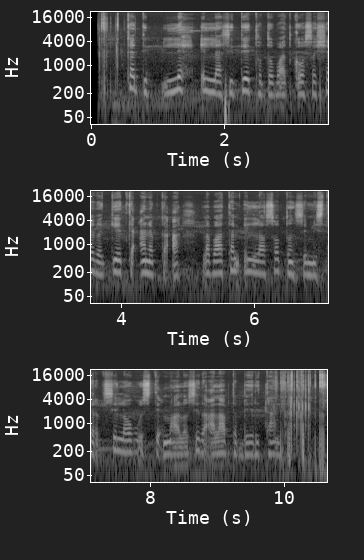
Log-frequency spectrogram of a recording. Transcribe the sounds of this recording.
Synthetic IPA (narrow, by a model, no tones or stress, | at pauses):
kʰɐd̪ɪblɪħʔɪlːaːsɪd̪ɛːt̪ʰɔd̪ɔβaːd̪ɡɔːsɐʃɐðɐɡɛːd̪kʰɐʕɑnɐb̚kʰɐ̰ʔɐh | lɐβaːt̪ʰɐnʔɪlːaːsɔd̪ɔnsɛmɪst̪ʰɪrsɪlɔːɣʊɪst̪ʰɪʕma̰ːlɔ̰sɪðɐ̰ʔɐ̰la̰ːbt̪ʰɐbɛːɾɪt̪ʰaːŋkʰɐ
